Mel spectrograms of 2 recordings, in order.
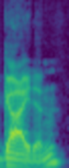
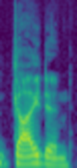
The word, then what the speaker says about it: Gaiden: be all pissed off if you call it ninja gaiden it's actually gaiden so i know that's the wrong way to pronounce it but i'm undoing 30-something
